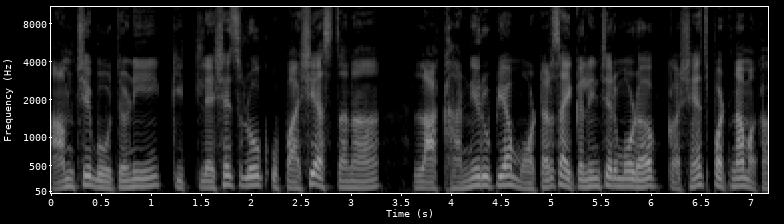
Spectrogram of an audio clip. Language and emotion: Goan Konkani, disgusted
